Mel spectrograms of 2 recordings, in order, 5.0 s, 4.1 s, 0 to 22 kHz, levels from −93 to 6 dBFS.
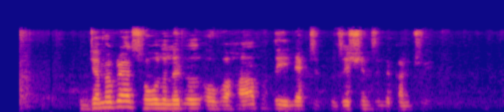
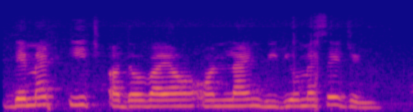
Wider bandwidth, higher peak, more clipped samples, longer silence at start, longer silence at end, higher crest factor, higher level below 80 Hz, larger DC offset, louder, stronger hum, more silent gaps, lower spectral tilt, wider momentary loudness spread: second, 8.4 kHz vs 12.5 kHz; first, -6 dBFS vs -18 dBFS; neither; first, 0.2 s vs 0.05 s; first, 0.8 s vs 0.35 s; about the same, 20 dB vs 16 dB; about the same, -72 dBFS vs -74 dBFS; neither; first, -24 LUFS vs -33 LUFS; neither; neither; second, -2 dB/octave vs -6.5 dB/octave; first, 17 LU vs 9 LU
